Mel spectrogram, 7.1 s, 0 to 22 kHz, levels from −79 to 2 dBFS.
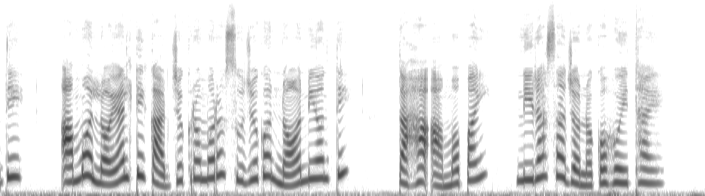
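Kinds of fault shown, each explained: Nothing stood out on listening to this recording.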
